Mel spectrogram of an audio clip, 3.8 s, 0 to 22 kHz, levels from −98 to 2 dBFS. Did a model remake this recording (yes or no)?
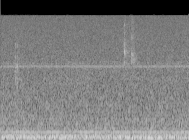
no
